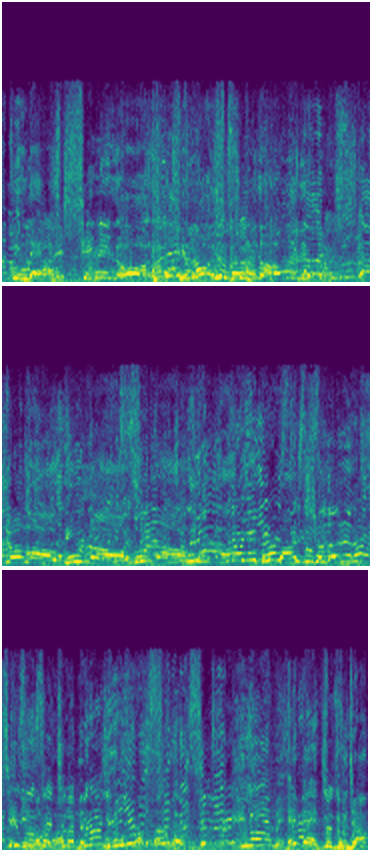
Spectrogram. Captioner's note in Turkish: Kavga Sesleri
